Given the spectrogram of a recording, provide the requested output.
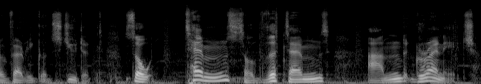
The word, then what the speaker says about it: Thames: The spelling is t h a m e s. No, it's not Thames. It's Tems. Basically, the pronunciation is Tems, as if it's a t e m z, let's say.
